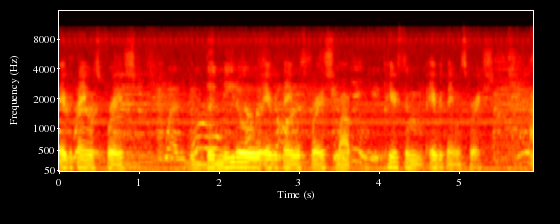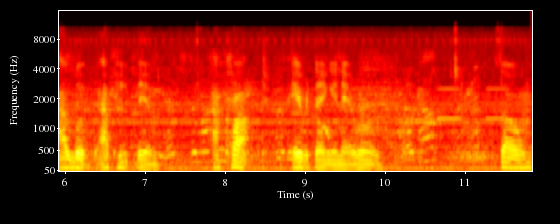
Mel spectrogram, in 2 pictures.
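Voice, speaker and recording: In a vlog, a young man in early adulthood casually recounts a story, putting on high-pitched voices for the other people in it. His delivery is animated, captured through dull, lo-fi webcam audio.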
